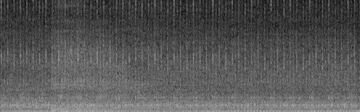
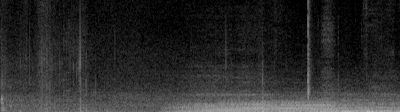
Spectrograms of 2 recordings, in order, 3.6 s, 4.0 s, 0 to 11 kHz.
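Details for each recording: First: 2018 Chrysler Caravan minivan, 75,000 miles, check engine light on: V6 idles with an uneven, slightly lumpy beat from a misfire on cylinder 3, while scope shows all three coil packs firing similarly. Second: 2018 Chrysler/Dodge Caravan minivan, 75,000 miles, after misfire repair on cylinder three, test drive; quiet start then smooth pull-away under light throttle with an even note, scanner showing zero misfires: normal running.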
